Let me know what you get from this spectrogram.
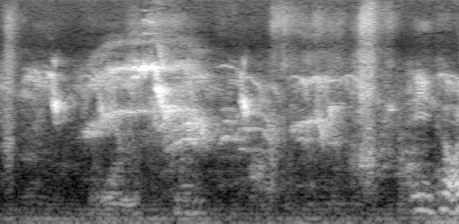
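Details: Loud, high, sliding squeals from a rescued five-month-old male baby monkey waiting for its carer to feed it. The squeals rise and fall in quick bursts, with faint speech underneath.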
